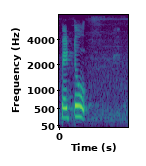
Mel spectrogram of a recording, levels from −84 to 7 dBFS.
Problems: constant background noise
